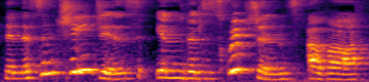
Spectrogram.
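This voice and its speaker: A woman's voice: on the high side, huge pitch swings, slow, a little mellow, full character voice. A woman playing a gushing, chatty talk show host who peppers her talk with Yiddish exclamations, in a comedic sketch for nurse education. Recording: roomy sound from a distant mic.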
